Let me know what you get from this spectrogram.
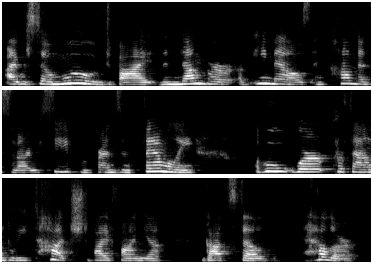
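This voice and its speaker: An American woman with a fairly high voice gives prepared lecture remarks. She speaks as a professor addressing an audience as its guest speaker. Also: fairly bright tone, rough recording. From New Haven, Connecticut, United States.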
